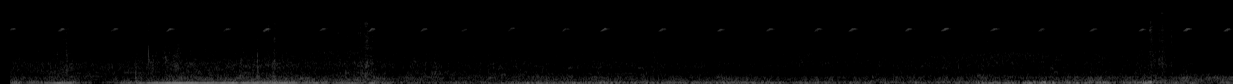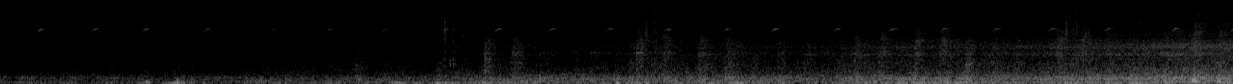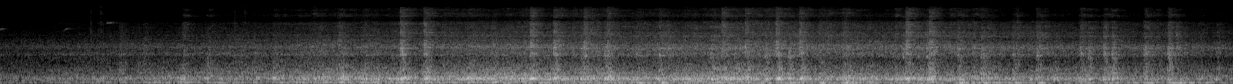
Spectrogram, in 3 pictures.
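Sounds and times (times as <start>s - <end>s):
small bird chirping: 0.1s - 25.9s
electric train rumble: 0.1s - 36.9s.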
